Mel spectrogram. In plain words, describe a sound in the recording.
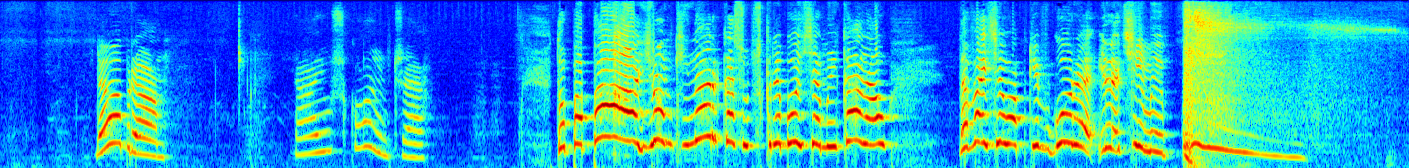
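A boy speaks with animation close to a microphone.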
